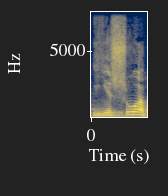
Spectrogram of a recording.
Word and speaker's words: Йешуа: согласно профессорам Давиду Флюсеру и Шмуэлю Сафраю, имя Йешуа произносилось галилеянами первого века как Йешу.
